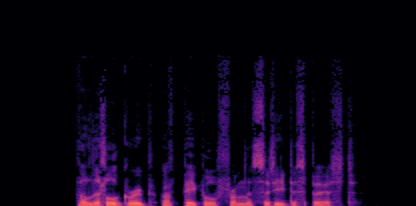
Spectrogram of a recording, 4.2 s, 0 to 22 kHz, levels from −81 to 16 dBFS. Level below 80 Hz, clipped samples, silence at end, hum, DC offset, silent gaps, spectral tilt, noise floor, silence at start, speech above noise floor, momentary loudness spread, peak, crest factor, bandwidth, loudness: -52 dBFS; under 0.1%; 0.65 s; none; under 0.1%; none; -7 dB/octave; -82 dBFS; 0.8 s; 60 dB; 9 LU; -6 dBFS; 18 dB; 15.5 kHz; -23 LUFS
